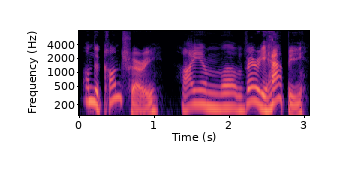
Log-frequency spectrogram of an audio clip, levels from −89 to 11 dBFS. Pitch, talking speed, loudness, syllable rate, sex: 175 Hz, 135 wpm, -23 LUFS, 4.5 syllables/s, male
